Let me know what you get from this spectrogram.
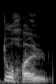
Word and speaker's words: Tuchel: Donc, on se met d'accord sur la prononciation, histoire qu'on soit homogène. – Alors, Jean-Charles Sabatier et David Lortolari, qui pour moi sont les deux meilleurs spécialistes du foot allemand, disent Tuchel. – Bon. Tuchel, ok. Voilà.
